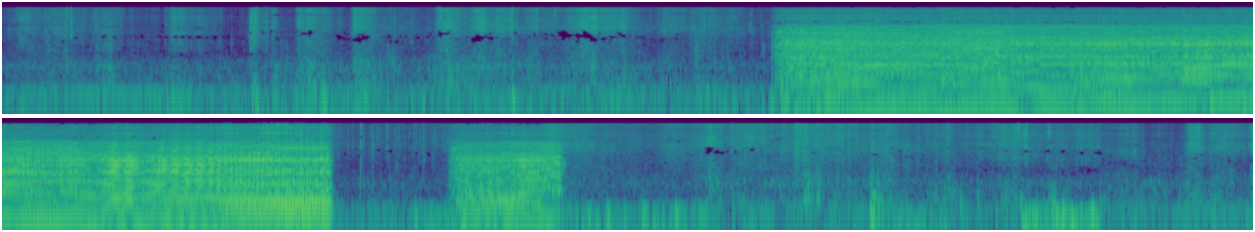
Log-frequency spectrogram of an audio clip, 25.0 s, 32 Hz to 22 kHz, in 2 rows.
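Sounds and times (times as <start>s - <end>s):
reciprocating saw cutting wood: 7.7s - 15.9s, 17.0s - 18.2s.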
